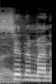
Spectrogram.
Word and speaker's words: Sinnerman: It's spelled S-I-N-N-E-R-M-A-N. – The Cinnamon. – The Cinnamon. It rhymes with Inner Man, which is kind of appropriate, really.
